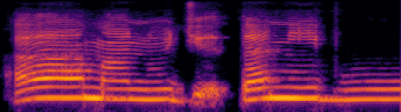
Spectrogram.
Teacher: Kemudian amanujtanib, di sini ada jim yang disukunkan, maka hukum membacanya diqalqalkan. Amanujtanibu.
